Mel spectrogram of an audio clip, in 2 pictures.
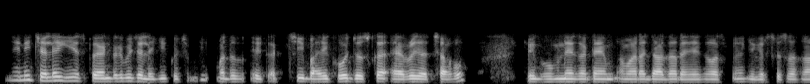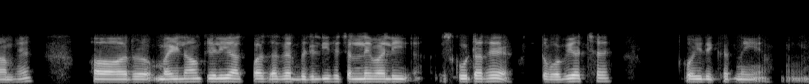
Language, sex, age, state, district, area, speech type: Hindi, male, 45-60, Rajasthan, Jaipur, urban, conversation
